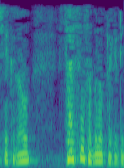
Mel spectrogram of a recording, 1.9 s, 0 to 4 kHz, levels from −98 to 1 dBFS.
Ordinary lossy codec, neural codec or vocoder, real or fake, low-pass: MP3, 24 kbps; none; real; 3.6 kHz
